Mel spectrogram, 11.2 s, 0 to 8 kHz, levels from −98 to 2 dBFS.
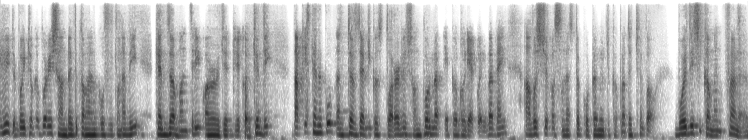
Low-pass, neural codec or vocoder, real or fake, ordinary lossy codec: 7.2 kHz; codec, 16 kHz, 0.5 kbps, X-Codec, HuBERT features, trained on general audio; fake; none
